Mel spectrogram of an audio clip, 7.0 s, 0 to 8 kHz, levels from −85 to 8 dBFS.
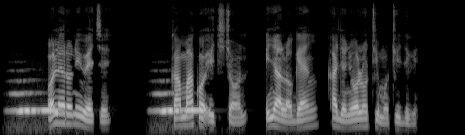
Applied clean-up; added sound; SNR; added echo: classical method spectral subtraction.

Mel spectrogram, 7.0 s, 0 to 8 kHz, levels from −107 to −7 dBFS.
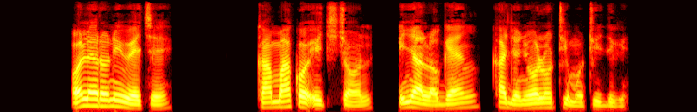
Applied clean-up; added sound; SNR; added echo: none; none; none; none.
